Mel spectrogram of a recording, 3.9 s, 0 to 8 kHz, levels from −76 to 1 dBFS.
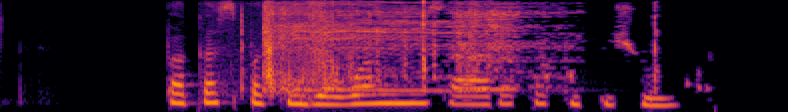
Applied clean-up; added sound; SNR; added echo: classical method spectral subtraction.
